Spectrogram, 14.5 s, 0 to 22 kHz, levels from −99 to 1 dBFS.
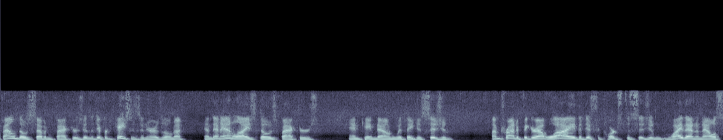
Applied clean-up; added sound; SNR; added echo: neural mask model Resemble Enhance denoiser.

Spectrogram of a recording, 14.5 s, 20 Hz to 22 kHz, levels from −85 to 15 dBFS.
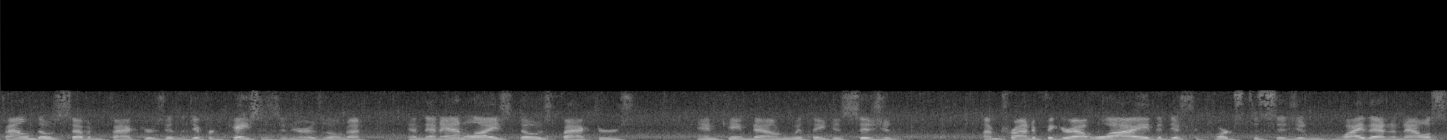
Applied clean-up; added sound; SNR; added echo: none; Rain; 16 dB; none.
